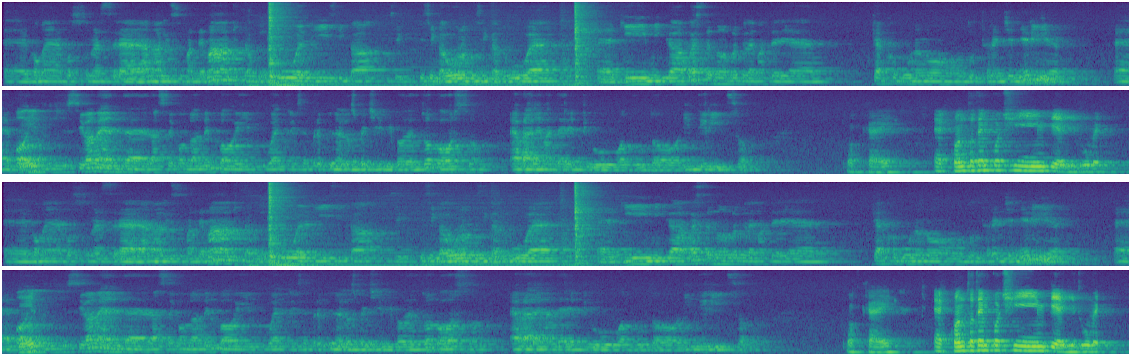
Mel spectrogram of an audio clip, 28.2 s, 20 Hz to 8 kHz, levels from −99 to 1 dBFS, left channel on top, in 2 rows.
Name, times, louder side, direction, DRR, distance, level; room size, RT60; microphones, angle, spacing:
voice 1, 0.0-6.9 7.4-10.2 10.9-13.2 13.9-20.1 20.4-23.4, left 1 dB, 70° left, 1 dB, 1.3 m, -31 dB
sound 1, 2.9-8.0, right 1 dB, 5° right, 0.4 m, -33 dB
voice 2, 24.6-25.3 25.7-27.8, right 4 dB, 80° right, 12 dB, 0.4 m, -21 dB
12.5 x 5.4 x 2.5 m, 1.4 s
head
